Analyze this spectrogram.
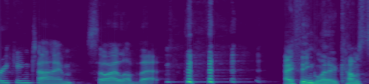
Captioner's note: laughs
